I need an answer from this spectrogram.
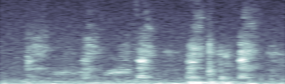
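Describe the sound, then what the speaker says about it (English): An indoor pet dog pants in quick, rhythmic breathy huffs, close by and steady, with a slight whiny edge, no talking. "And that is my dog."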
